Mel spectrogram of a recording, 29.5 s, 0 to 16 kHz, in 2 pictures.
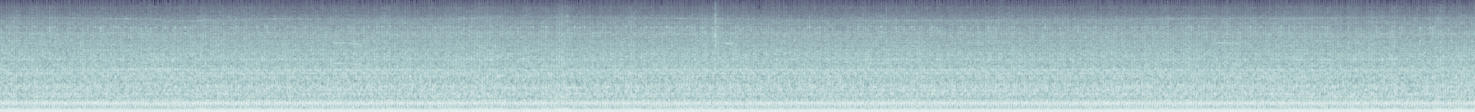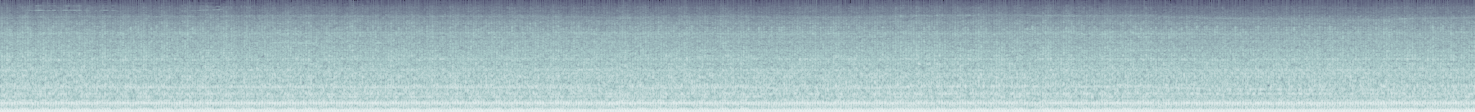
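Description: Volvo BM 6300's diesel engine running steadily at a constant speed.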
